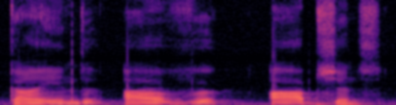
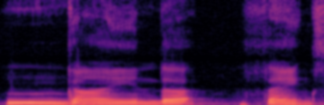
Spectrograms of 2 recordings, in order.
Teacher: when the other word after of starts with the consonant then the F sound or the V sound is going to dropped.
